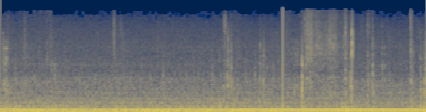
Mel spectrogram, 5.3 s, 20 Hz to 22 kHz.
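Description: Mazda MX-5 (NB) four-cylinder engine running with a low, steady hum inside the cabin at low speed. It becomes more even about three and a half seconds in, with a light click at that moment.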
